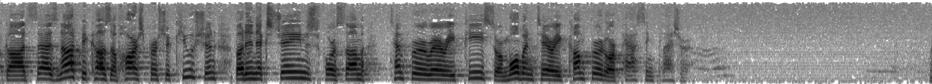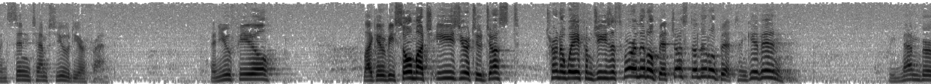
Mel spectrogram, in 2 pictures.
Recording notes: Preached on August 22, 2010, for the Thirteenth Sunday after Pentecost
